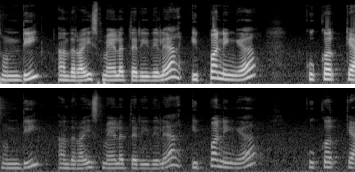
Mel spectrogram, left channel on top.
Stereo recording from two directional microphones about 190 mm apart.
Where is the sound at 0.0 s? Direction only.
45° left (ahead or behind).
